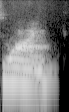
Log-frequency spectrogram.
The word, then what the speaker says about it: awan: spelt a-w-a-n but we we don't pronounce the a it's one when we talk about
